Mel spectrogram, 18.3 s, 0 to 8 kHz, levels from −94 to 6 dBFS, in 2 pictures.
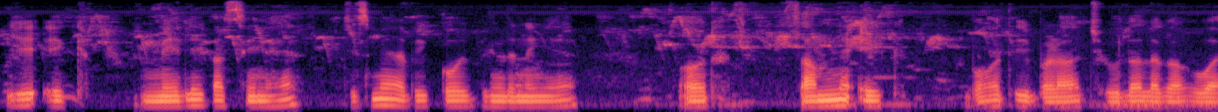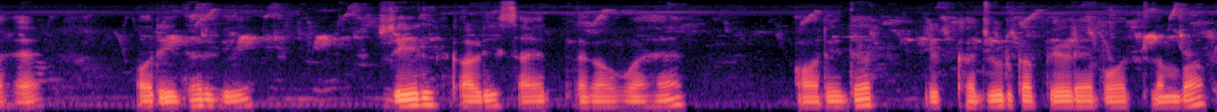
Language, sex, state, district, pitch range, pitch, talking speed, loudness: Hindi, male, Bihar, Lakhisarai, 100-130 Hz, 110 Hz, 135 wpm, -23 LUFS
